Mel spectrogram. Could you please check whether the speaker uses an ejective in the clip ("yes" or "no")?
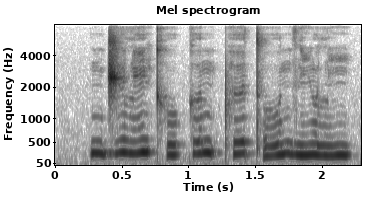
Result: yes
